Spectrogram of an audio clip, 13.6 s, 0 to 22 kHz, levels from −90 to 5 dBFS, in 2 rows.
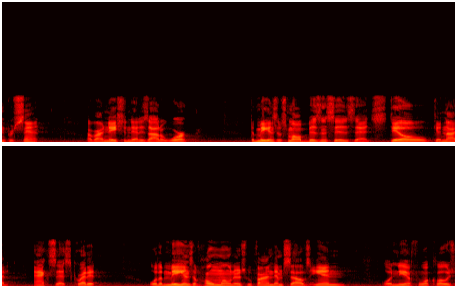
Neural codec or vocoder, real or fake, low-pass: none; real; 7.2 kHz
